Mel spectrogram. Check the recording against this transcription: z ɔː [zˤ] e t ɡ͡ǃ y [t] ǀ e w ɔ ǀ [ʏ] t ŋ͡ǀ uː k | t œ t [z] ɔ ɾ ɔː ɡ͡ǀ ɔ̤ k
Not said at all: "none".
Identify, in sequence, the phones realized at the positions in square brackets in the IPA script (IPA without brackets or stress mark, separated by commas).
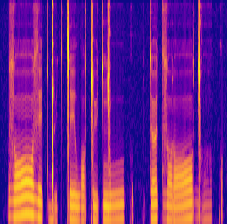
z, t, y, z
